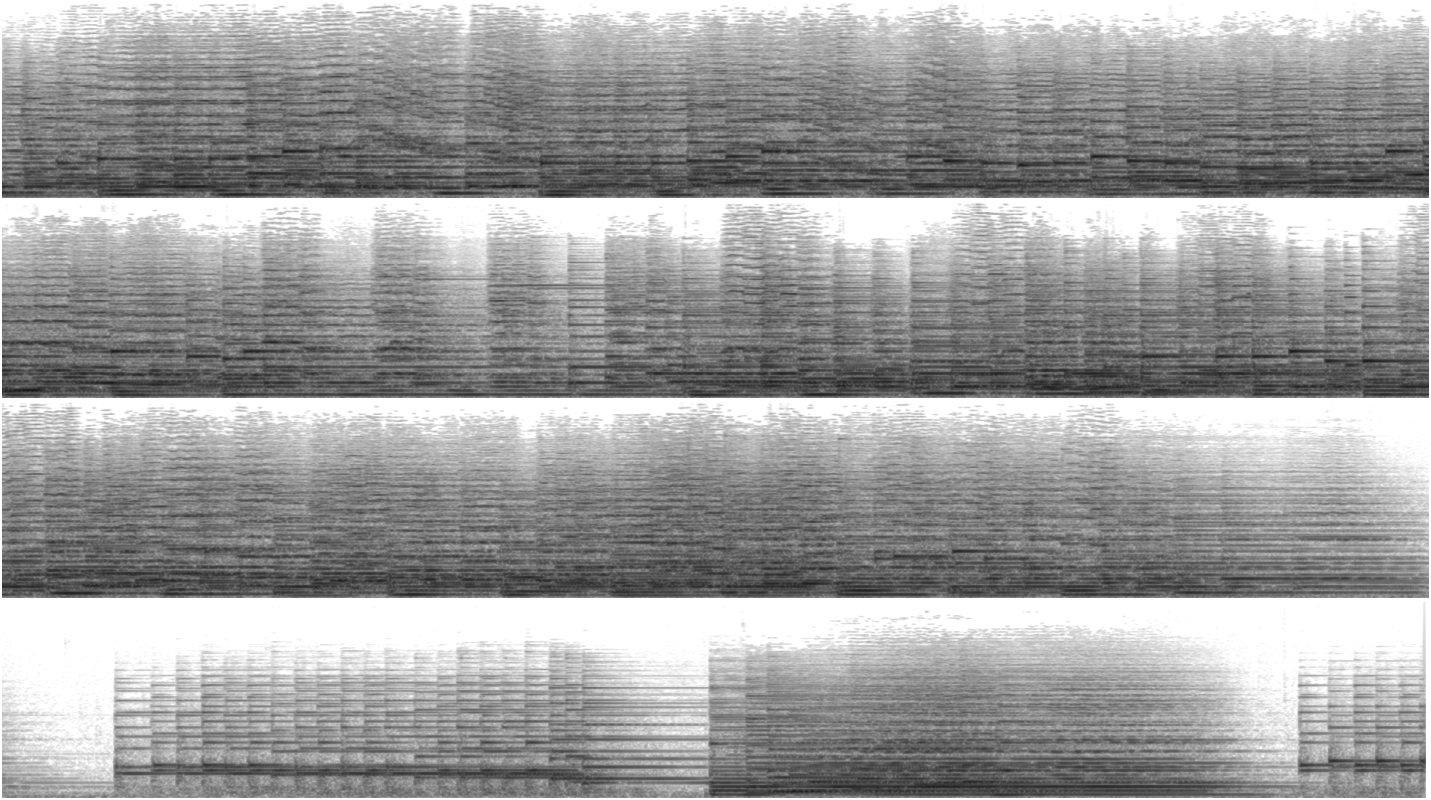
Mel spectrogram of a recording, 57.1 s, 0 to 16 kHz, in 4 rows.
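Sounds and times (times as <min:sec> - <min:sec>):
violin and cello: 0:00.0 - 0:42.9, 0:49.9 - 0:55.6
background music: 0:00.0 - 0:43.9
piano: 0:00.0 - 0:57.0.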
